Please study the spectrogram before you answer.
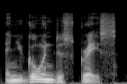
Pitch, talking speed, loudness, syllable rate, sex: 100 Hz, 235 wpm, -16 LUFS, 6.4 syllables/s, male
